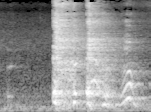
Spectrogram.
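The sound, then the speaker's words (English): Coughing fit from choking on coffee: a sudden loud, harsh burst followed by a few rough, throaty coughs in quick succession, heard alone without speech. “Choking on my coffee.”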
